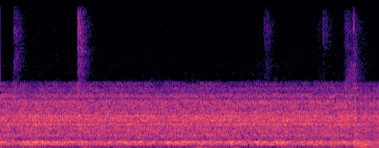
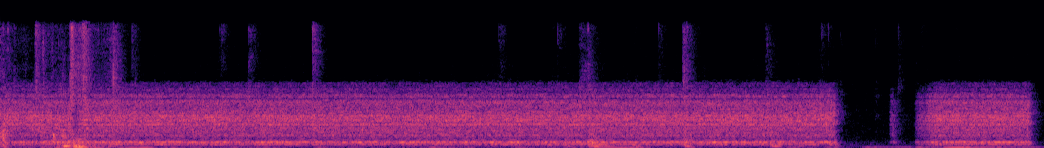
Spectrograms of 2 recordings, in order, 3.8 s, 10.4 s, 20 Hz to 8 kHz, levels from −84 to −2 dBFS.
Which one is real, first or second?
second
